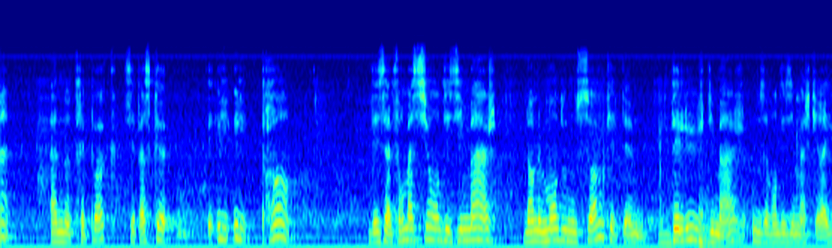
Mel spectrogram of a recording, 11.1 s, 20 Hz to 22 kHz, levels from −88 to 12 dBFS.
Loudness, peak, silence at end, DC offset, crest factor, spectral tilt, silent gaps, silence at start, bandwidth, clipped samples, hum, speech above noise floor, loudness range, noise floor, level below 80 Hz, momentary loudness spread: -33 LUFS; -16 dBFS; 0 s; 0.7%; 18 dB; -5.5 dB/octave; none; 0 s; 10.5 kHz; under 0.1%; none; 22 dB; 5 LU; -54 dBFS; -64 dBFS; 13 LU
